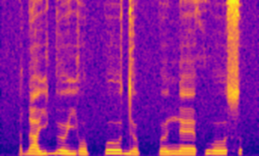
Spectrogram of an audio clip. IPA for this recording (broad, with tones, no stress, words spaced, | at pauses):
ɗa˨˦jɠɵː˧jo˨pːoː˦ dɵ˨pːɵ˨˦ nɛː˧fwoː˦s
